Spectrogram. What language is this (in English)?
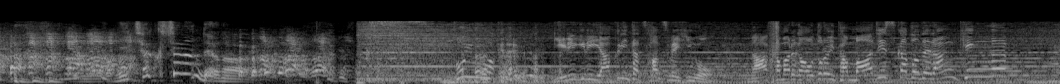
Japanese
